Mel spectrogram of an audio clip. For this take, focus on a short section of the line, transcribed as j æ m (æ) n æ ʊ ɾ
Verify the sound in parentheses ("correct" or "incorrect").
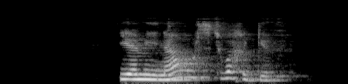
incorrect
